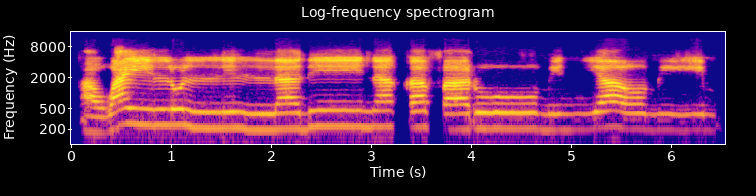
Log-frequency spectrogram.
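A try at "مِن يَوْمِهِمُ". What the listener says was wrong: Jangan min kan idgom nyamber. Mi yaumihim. Jangan dari mi. Miyaumihimul ladzi yu'adun. Miyaumihimul. Miyaumihimul. Ya, fawailul lilladzina kafaru min yaumihimul ladzi yu'adun. Min yaumihimul ladzi yu'adun. Min yaumihimul ladzi yu'adun. Miyaumihimul. Miyaumihimul.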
